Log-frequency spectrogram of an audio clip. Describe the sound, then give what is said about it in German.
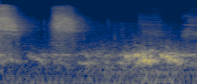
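Pigeons being fed coo in low, throaty tones. The cooing swells in the second half after two short, bright noise bursts at the start. “je mehr man sie füttert, umso dreister werden sie, diese Tauben”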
